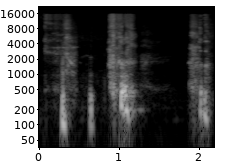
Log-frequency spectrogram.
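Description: A person's short, breathy vocal bursts, three of them spaced about two-thirds of a second apart.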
